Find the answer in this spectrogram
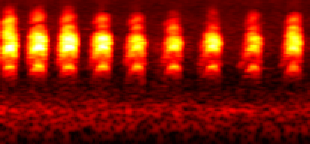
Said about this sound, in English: It's a short-eared owl, an owl especially adapted to hunt during the day.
